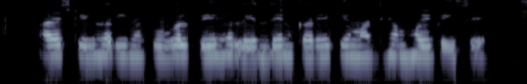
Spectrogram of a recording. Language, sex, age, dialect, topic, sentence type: Chhattisgarhi, female, 60-100, Northern/Bhandar, banking, statement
